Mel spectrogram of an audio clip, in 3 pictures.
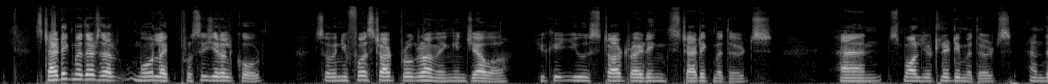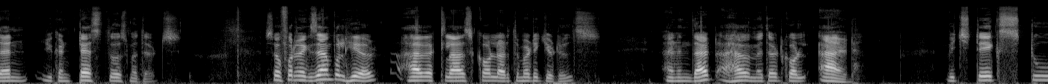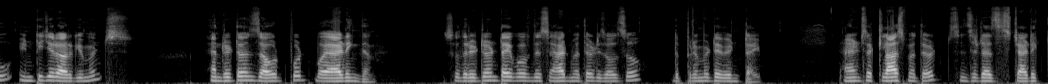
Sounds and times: Speech: 0.4 - 7.8, 8.4 - 12.3, 13.2 - 16.5, 17.1 - 19.2, 20.0 - 22.3, 23.0 - 24.8, 25.4 - 28.6, 29.4 - 31.4.

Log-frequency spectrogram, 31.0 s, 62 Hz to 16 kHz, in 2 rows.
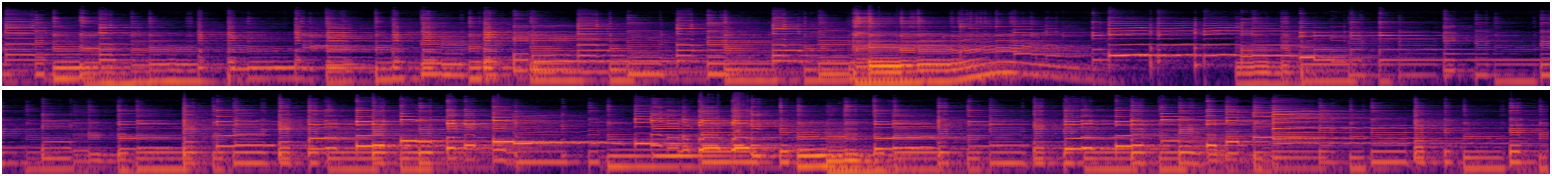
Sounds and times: Bass guitar: 0.0 - 30.9.

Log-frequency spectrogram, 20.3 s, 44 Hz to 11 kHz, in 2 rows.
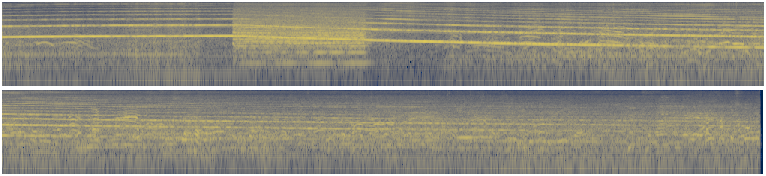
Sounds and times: Fire engine, fire truck (siren): 0.0 - 20.3
Speech: 7.4 - 20.3.

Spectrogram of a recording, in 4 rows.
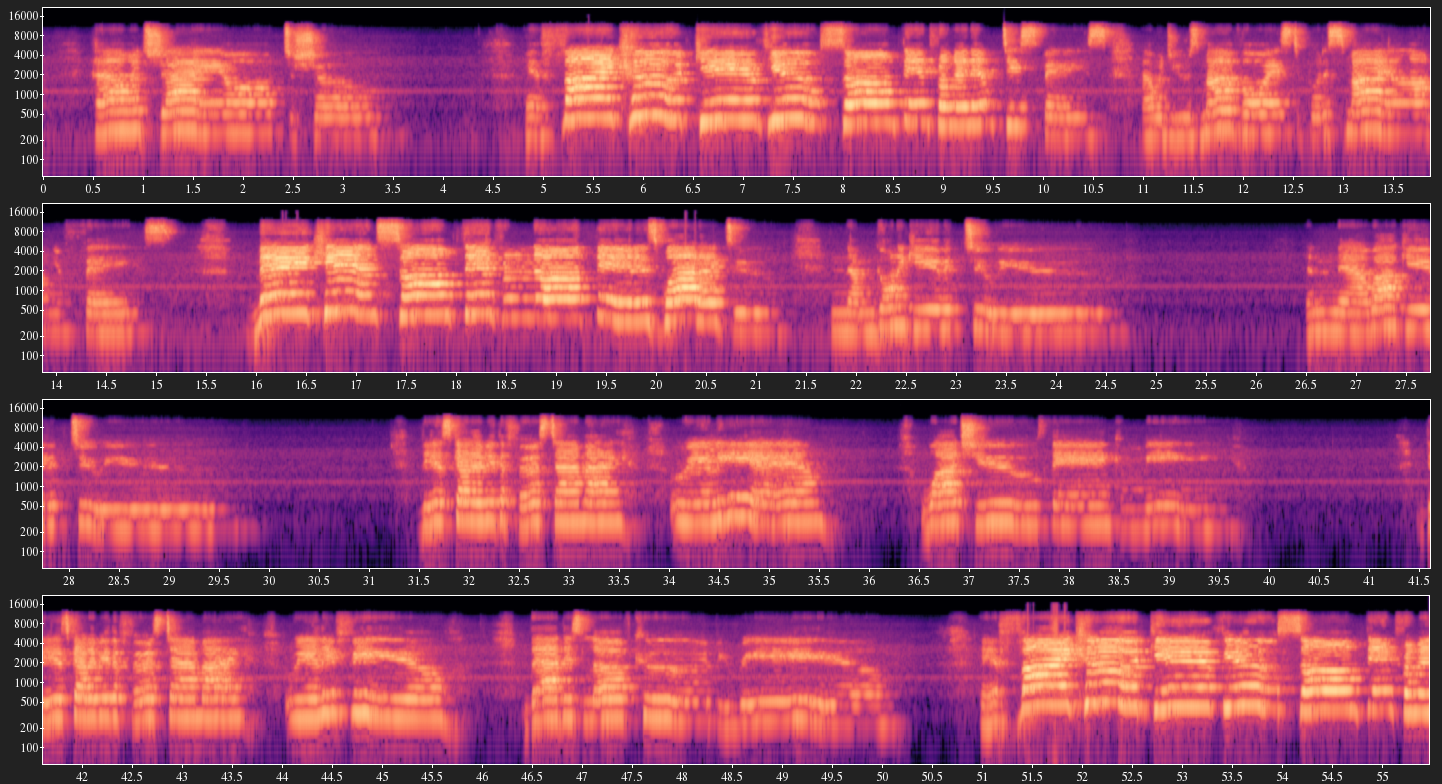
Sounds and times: Female singing: 0.5 - 3.4, 4.8 - 15.2, 16.0 - 24.7, 26.5 - 29.7, 31.5 - 35.7, 36.6 - 39.7, 41.6 - 45.8, 46.4 - 50.2, 51.0 - 55.4.

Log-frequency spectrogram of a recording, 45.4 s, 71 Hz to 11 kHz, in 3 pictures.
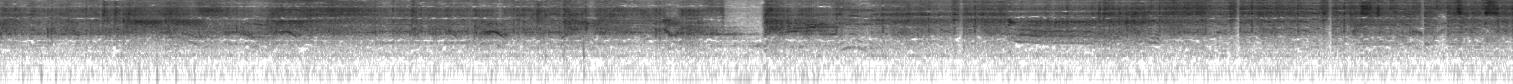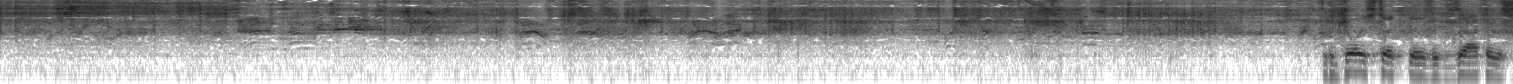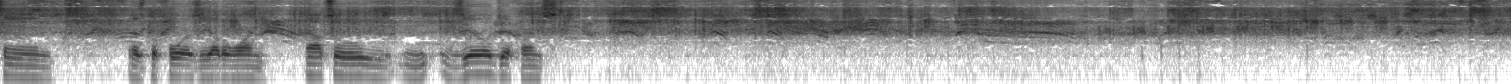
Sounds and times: Speech: 28.2 - 36.2.

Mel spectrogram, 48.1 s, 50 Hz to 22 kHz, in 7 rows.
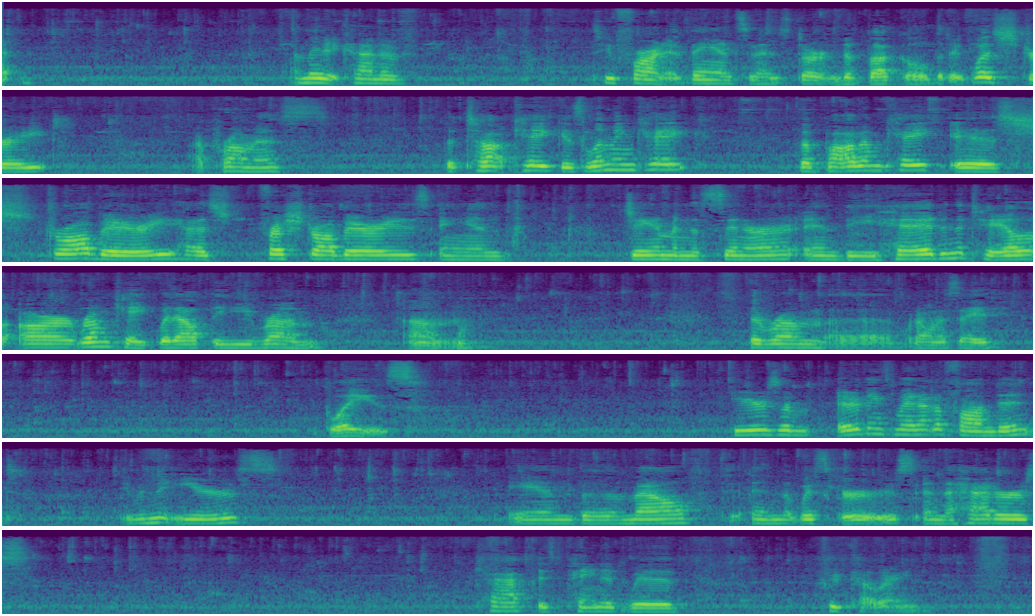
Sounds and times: Speech: 1.9 - 2.8, 4.0 - 7.3, 8.1 - 9.1, 9.8 - 11.6, 12.2 - 17.2, 17.9 - 23.8, 25.6 - 27.3, 29.6 - 30.4, 32.4 - 34.5, 35.2 - 36.2, 37.8 - 41.5, 44.4 - 45.8, 46.7 - 47.4.

